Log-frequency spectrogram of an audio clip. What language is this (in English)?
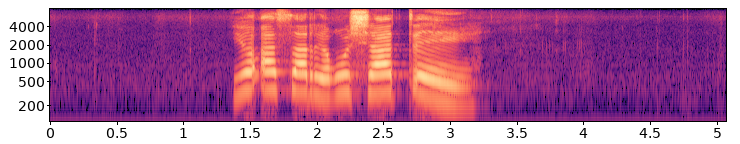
Northern Sotho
